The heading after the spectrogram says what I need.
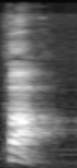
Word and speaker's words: pas: Notice that the S in this pas is not pronounced at all. It's not pas, it's pas.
